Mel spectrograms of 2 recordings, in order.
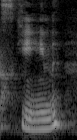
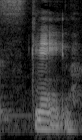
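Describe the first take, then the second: First: The vowel sounds like 'ee' as in 'seen'. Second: The vowel sounds like 'ay' as in 'rain'. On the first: The speaker calls it wrong. "not skeen" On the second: The speaker calls it right. "it is skein"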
